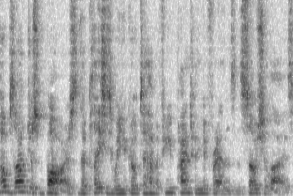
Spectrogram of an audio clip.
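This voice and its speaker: In an American accent, a man with a fairly high pitch talks at a moderate pace, sounding somewhat breathy. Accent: English accent, somewhat muddled by American. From northwest England (Preston, Lancashire). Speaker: expat answering questions for a class. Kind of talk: scripted Q&A presentation. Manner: stiff, unnatural delivery.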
